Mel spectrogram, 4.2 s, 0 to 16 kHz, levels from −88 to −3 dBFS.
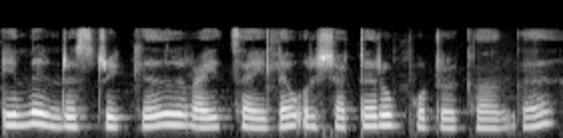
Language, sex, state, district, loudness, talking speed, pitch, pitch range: Tamil, female, Tamil Nadu, Nilgiris, -17 LUFS, 100 wpm, 230 Hz, 215-250 Hz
